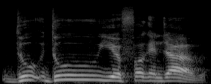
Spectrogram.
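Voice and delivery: "Do your fucking job" drawn out, each word hit; slow emphatic demand. Real, not acted. Telling staff what they owe detainees, slow and stressed. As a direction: spell out "job" slowly and hard. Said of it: "repeats slower, stressed".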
